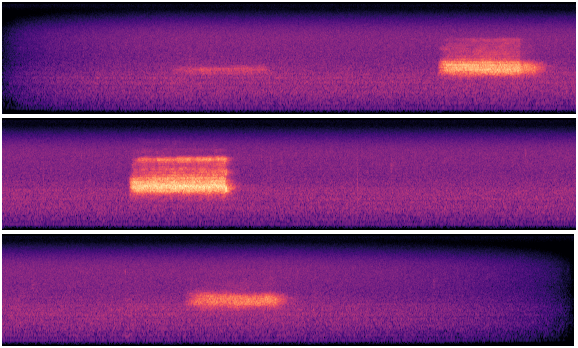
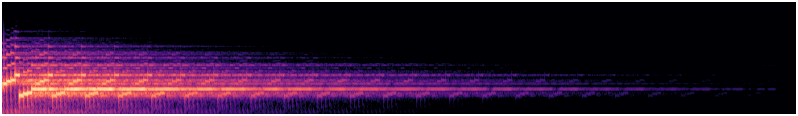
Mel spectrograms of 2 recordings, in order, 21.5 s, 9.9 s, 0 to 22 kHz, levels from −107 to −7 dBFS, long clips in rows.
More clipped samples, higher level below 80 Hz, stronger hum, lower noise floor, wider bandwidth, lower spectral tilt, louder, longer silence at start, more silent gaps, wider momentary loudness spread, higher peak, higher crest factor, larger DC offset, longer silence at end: neither; second, under -90 dBFS vs -70 dBFS; neither; second, -72 dBFS vs under -90 dBFS; first, 13 kHz vs 5.4 kHz; second, 5 dB/octave vs -3 dB/octave; first, -14 LUFS vs -20 LUFS; first, 5.45 s vs 0 s; neither; about the same, 24 LU vs 23 LU; first, 0 dBFS vs -6 dBFS; first, 24 dB vs 18 dB; neither; second, 3.65 s vs 5.65 s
